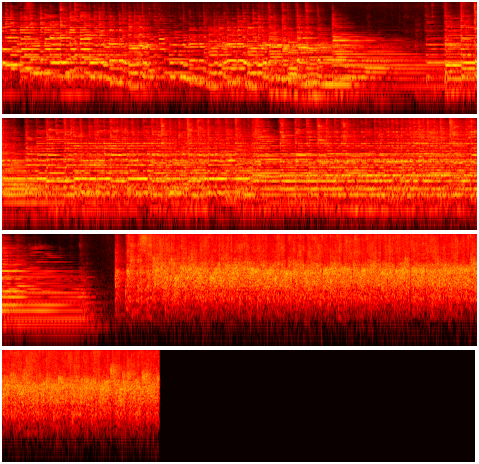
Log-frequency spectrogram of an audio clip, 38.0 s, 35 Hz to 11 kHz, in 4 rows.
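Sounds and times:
classical guitar playing: 0:00.0 - 0:21.2
audience applauding: 0:21.2 - 0:31.7.

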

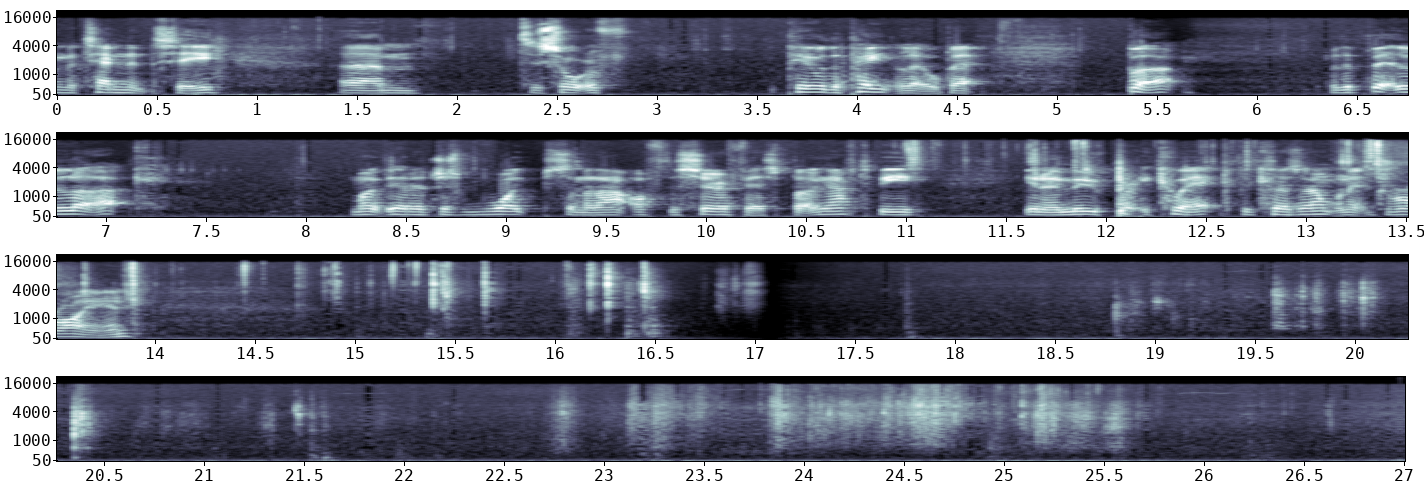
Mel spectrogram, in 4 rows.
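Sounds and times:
plastic film crinkling: 0:10.9 - 0:17.1, 0:22.7 - 0:26.6.

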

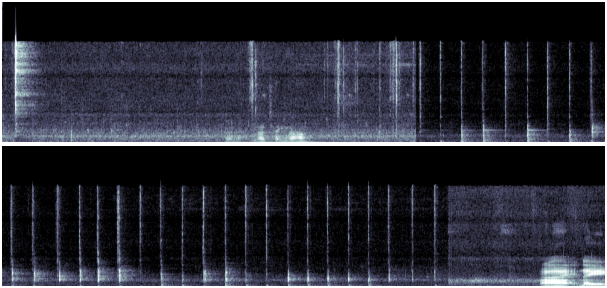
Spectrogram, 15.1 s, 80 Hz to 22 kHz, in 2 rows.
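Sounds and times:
pestle pounding in a mortar: 0:05.2 - 0:13.1.

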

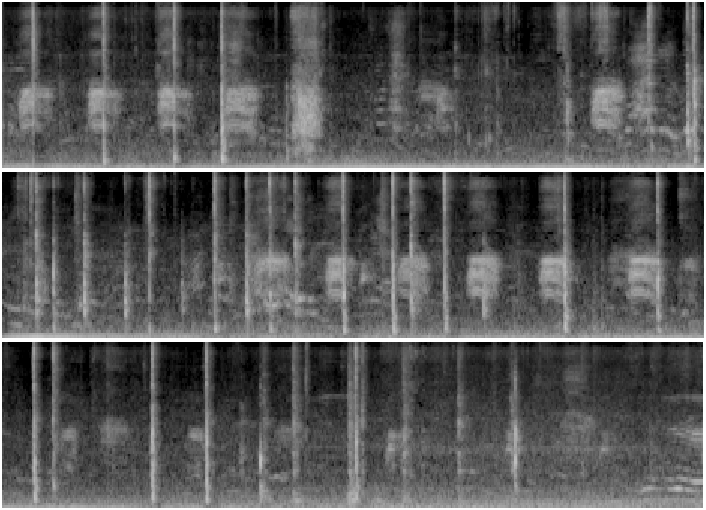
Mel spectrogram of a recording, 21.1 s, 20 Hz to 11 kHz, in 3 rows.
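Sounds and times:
crows cawing: 0:00.1 - 0:03.1, 0:04.1 - 0:04.6, 0:05.8 - 0:06.5, 0:09.4 - 0:20.4
knife chopping on wood block: 0:14.3 - 0:14.7, 0:15.5 - 0:19.4.

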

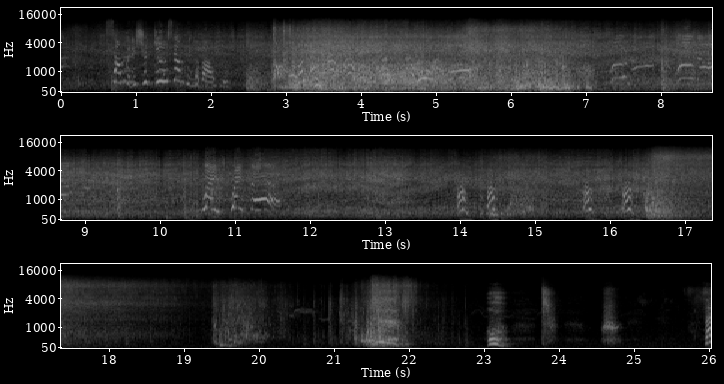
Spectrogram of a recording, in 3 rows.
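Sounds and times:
rocket pack hissing: 0:00.0 - 0:20.5
water splash: 0:02.5 - 0:07.4, 0:16.2 - 0:18.6, 0:19.4 - 0:20.5, 0:21.1 - 0:22.3.

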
